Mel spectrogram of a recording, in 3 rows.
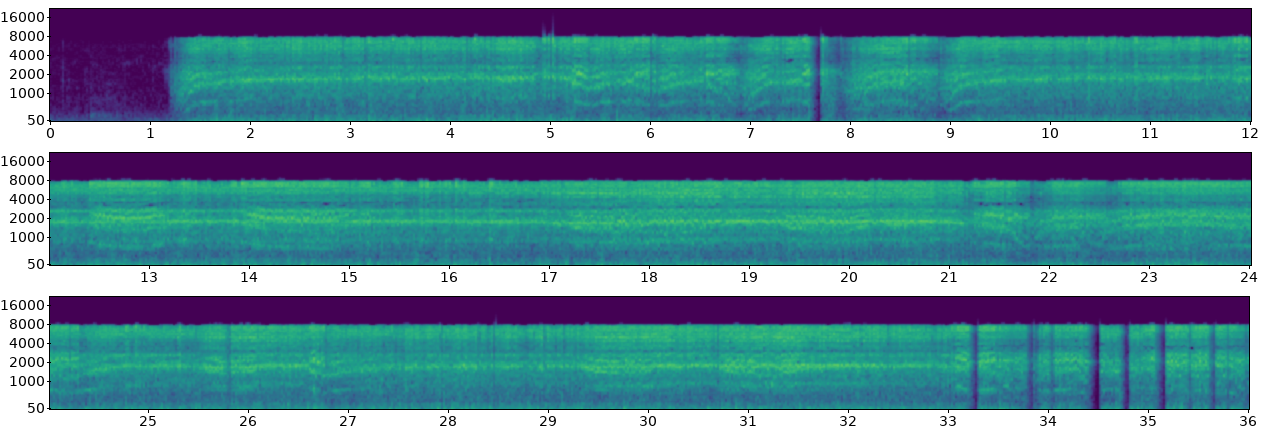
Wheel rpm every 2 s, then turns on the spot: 60, 230, 190, 70, 160, 230, 220, 220, 220, 220, 170, 160, 210, 210, 220, 220, 160, 170.
none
